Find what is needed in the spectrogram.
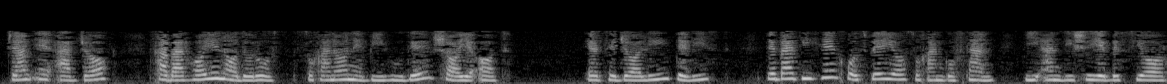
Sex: female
